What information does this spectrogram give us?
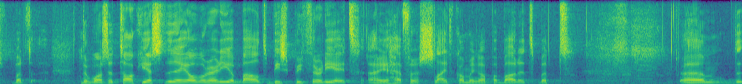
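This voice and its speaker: A man's voice: a little high, darkish tone. Dutch man giving a casual tech talk. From Netherlands. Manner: casual, chatty, asks the audience questions. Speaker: conference speaker. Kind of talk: technical conference talk. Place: hotel conference room.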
